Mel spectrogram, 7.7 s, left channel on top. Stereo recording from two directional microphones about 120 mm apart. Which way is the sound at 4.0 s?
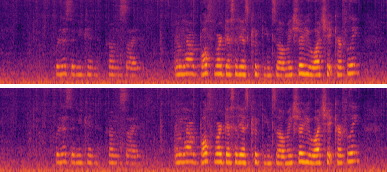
40° right (ahead or behind).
